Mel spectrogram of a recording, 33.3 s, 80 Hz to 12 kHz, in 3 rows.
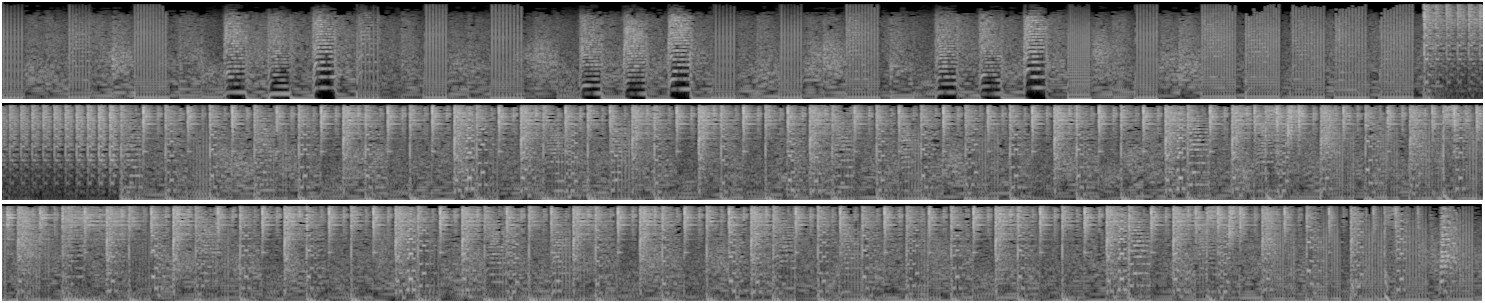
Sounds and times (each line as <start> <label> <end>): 0.0 Distorted synth bass 7.0
5.3 cheap dnb beat 6.6
7.8 Distorted synth bass 33.3
8.1 cheap dnb beat 33.3
10.6 chiptune-ish sound 33.3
